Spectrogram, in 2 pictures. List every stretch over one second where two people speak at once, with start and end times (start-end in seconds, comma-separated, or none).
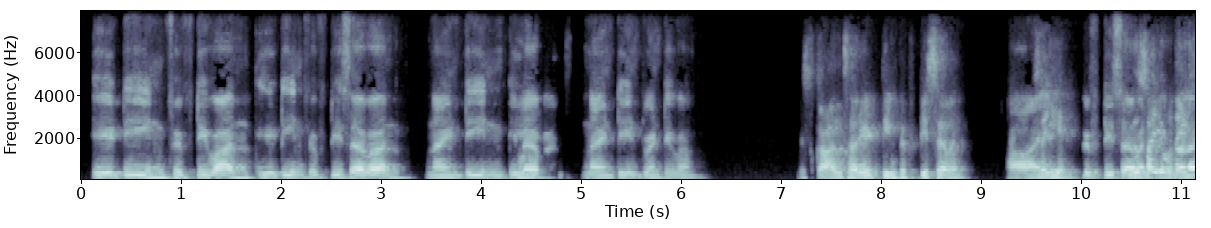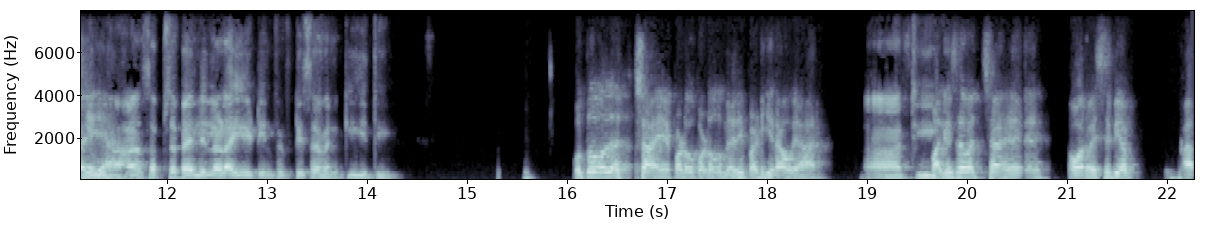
9.6-11.6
